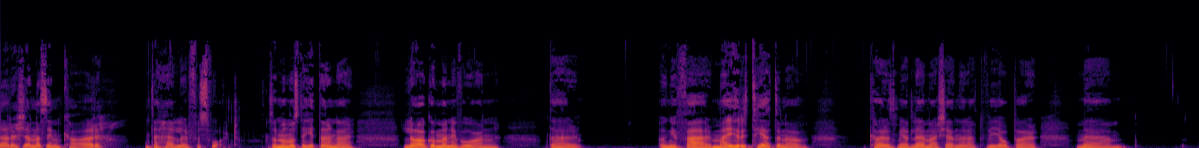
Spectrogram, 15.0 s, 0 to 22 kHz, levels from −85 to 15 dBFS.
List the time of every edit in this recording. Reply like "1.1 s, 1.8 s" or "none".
1.8 s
